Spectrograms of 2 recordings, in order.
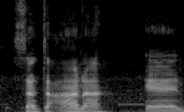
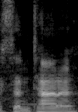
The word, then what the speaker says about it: Santa Ana: it's pronounced Santa Ana look it's two words she goes yes Santana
